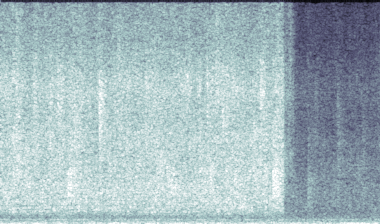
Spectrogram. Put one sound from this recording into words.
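Shower water sprays and splashes steadily, then cuts off suddenly.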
